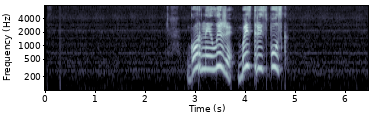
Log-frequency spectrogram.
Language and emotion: Russian, positive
